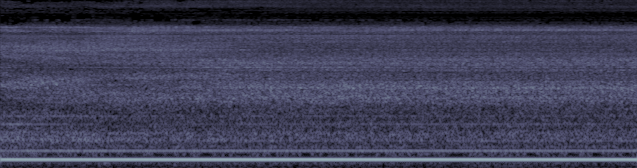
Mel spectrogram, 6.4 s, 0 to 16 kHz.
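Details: Big scrapyard brushless DC motor driven through a 30 A drone ESC by a servo controller: clean, steady high-pitched whine, even and smooth with no roughness or rattle; healthy running.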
